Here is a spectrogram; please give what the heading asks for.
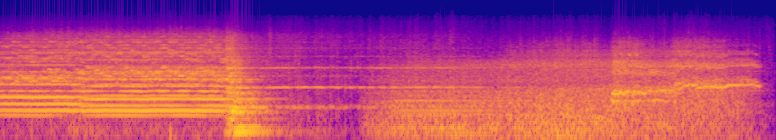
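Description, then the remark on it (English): A car engine roars with a high, squealing whine of tires, a short jolt midway, then rumbling on and screeching again before cutting off as the car stops in front of Barlow Murray's home. No one speaks. “Meantime, a car stopped in front of Barlow Murray's home.”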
